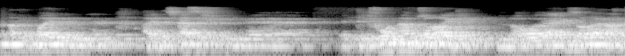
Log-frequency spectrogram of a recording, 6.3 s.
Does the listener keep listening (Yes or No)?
Yes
